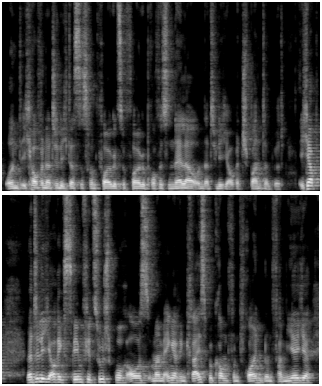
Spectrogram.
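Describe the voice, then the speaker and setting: Speaking a little fast in a warm, lowish voice, a twenty-something man from Leipzig in eastern Germany hosts a solo podcast. He sounds nasal, has a slight Saxon accent, and keeps his semi-scripted monologue chatty and self-mocking, recorded through a podcast mic.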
